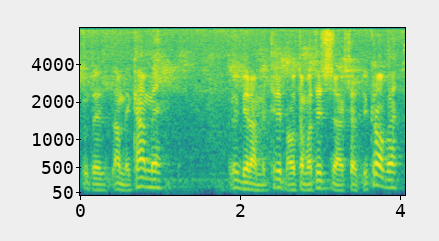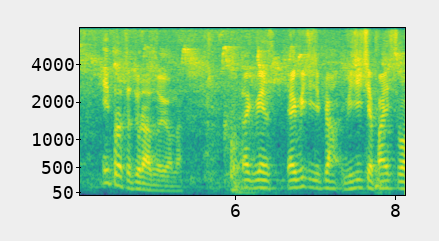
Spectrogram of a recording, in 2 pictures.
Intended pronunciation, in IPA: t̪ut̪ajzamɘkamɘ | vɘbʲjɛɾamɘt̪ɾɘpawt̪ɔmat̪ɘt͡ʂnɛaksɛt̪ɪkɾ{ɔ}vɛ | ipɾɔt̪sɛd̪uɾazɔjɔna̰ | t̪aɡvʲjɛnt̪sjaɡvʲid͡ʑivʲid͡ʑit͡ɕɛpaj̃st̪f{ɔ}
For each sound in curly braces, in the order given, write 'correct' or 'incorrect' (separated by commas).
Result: correct, correct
